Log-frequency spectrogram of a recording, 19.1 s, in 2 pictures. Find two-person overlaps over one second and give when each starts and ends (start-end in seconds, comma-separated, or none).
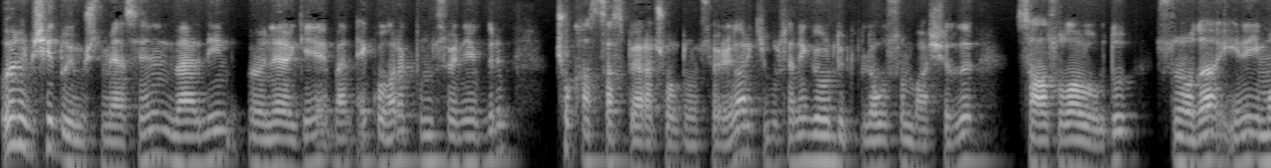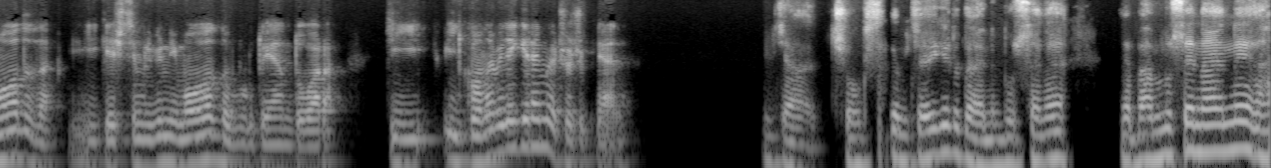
none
